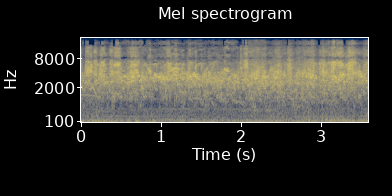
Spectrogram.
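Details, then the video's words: Aviary budgerigar colony, crowded chirping and soft chattering from numerous birds forming a steady, high, hissing babble. "Beautiful budgies chirping sound"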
